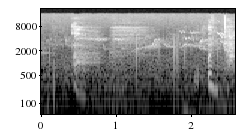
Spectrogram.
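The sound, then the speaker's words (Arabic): Pigeons and a crow call while being fed handfuls of bread crumbs, a busy mix of sharp chirps, a sliding cry and a burst of harsh, raspy calls near the end, all within a few seconds. “وعلاه يا حمامة، أنت حجارة وأنت يا الغرب تحب تأكل غير وحدك.”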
